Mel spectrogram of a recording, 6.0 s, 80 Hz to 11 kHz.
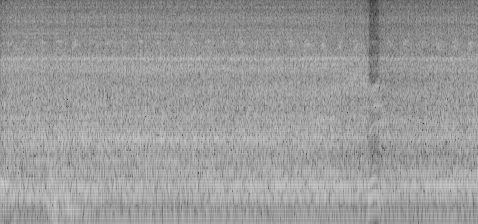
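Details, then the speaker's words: BMW E92 335i, first start after misfire repair with new spark plugs: a steady, even idle with no stumble or skip, partly masked by a loud hiss, smoking; the misfire is gone, a normal idle. "just smoking up a storm in here first start definitely feel better than before"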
